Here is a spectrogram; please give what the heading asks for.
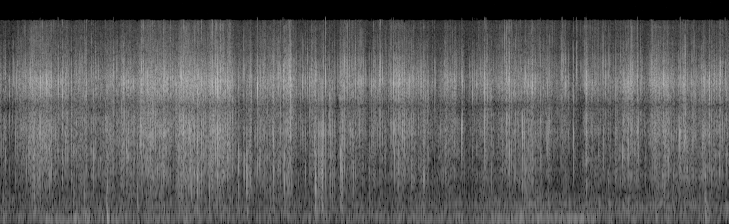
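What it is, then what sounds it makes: Plastic mailer bag crinkled. An empty white plastic poly mailer bag is held open and crinkled and squeezed with both hands and fingertips. The result is a steady, bright, dense crackling and crinkling, with many quick sharp snaps over a continuous high hiss and almost no low end.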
